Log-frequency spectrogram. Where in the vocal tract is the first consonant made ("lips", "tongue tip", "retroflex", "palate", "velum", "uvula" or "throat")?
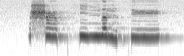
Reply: retroflex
